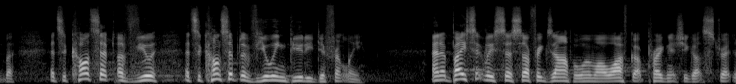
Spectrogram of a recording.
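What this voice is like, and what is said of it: Australian accent. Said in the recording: “Said with Australian accent ... I can't do an American accent”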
